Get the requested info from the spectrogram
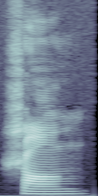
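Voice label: "shang1", Mandarin Chinese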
